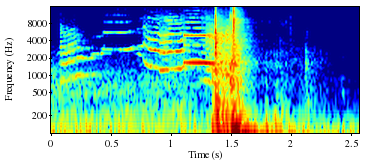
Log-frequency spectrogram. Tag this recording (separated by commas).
Slam, Domestic sounds, Door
